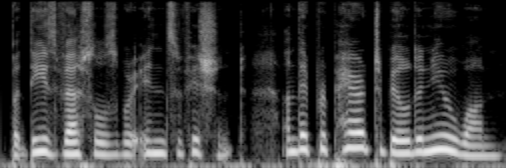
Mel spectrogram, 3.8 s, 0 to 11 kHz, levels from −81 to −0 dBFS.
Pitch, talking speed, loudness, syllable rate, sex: 205 Hz, 205 wpm, -16 LUFS, 6.5 syllables/s, female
